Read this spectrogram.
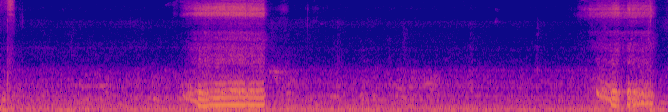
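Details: Maltipoo dog asleep: two nasal snoring sounds on the breath a few seconds apart over steady room noise; snoring.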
